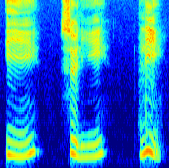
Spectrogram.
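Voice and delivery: teacher sounding out syllables for the class; paced classroom sounding-out; syllable drill. Shown as a demonstration. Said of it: "on va lire la lettre L avec les voyelles ensemble".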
